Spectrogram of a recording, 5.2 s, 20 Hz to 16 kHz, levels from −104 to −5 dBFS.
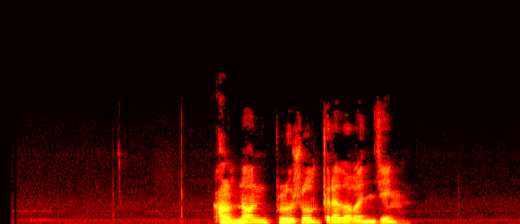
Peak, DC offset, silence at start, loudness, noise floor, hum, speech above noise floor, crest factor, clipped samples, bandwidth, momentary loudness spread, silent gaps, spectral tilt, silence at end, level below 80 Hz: -6 dBFS; under 0.1%; 2.15 s; -25 LUFS; -75 dBFS; none; 51 dB; 22 dB; under 0.1%; 8.2 kHz; 8 LU; none; -8 dB/octave; 1.2 s; -74 dBFS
